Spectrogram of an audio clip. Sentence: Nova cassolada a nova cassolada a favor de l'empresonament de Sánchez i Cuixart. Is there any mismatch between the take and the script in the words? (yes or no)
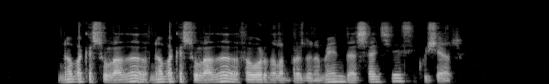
no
